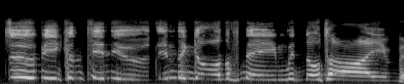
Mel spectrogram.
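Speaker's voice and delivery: high, slow movie trailer announcement; mock trailer voice. Author plugs the next story, high slow trailer voice. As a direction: hype it like an ad.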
